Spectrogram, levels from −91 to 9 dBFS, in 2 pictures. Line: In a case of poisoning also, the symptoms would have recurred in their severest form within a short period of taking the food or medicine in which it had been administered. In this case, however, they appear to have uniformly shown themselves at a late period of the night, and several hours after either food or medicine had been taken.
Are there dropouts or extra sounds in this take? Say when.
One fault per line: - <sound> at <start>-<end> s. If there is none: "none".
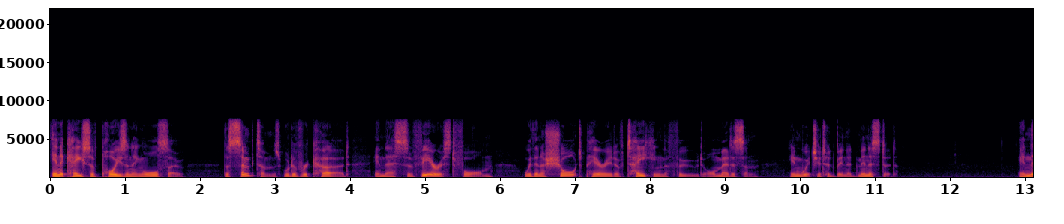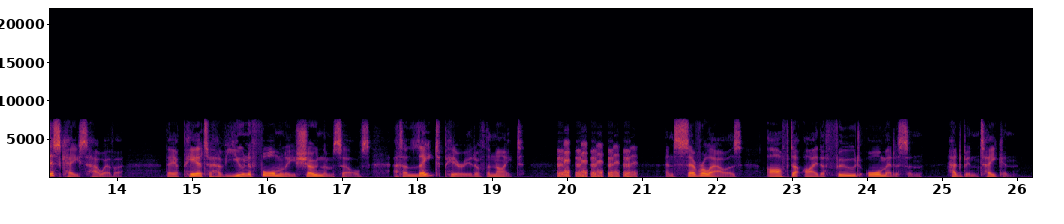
- laugh at 19.9-20.9 s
